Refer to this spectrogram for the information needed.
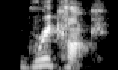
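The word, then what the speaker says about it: Grichuk: I like him to have success because the Rockies just traded away 2 of their best hitters, in CJ Krohn and Randall Grichunk. Did I say that right? – I believe so.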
